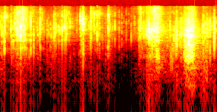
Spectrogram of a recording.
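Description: Hands tearing open a shiny foil Panini Legacy trading-card pack: crinkling and crackling of the wrapper, with the loudest ripping near the end.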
